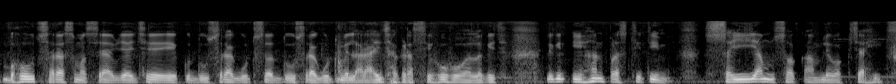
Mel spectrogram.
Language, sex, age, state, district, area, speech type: Maithili, male, 30-45, Bihar, Muzaffarpur, rural, spontaneous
